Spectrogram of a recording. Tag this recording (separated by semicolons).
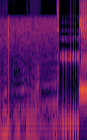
backwards; beep; clicks; computer; keyboard; mix; phone; processed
